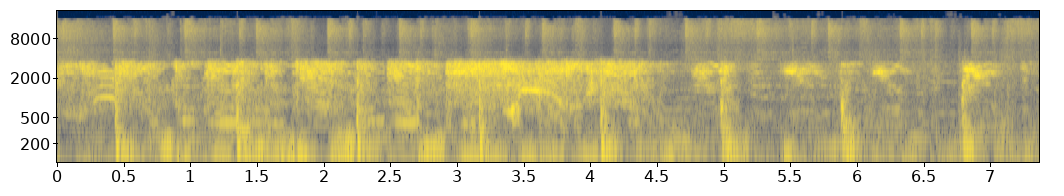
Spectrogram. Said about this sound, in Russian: Похоже, же музыка живая началась. Вы слышите, да, сегодня пятница?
